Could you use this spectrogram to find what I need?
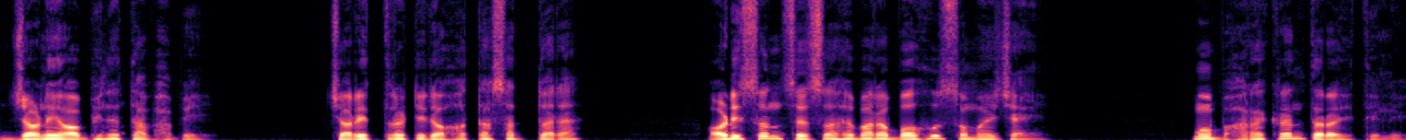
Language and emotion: Odia, sad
